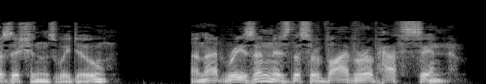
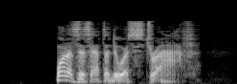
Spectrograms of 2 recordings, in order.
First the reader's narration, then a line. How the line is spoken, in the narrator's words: Phylon snapped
